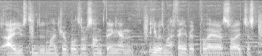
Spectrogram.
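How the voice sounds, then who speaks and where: A young man from Australia, a football player answering interview questions in a relaxed, halting way with many fillers. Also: medium pitch. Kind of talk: sit-down interview. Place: indoors in front of a wall of football boots. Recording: music playing underneath.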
